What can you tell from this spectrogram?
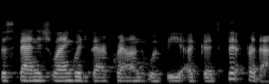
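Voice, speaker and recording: With a Japanese accent, a woman speaks in a bright, sharp tone at a medium pitch. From Japan, Yokohama. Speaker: entrepreneur. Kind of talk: webinar presentation.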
